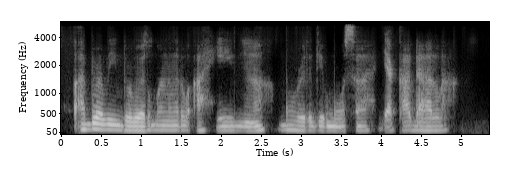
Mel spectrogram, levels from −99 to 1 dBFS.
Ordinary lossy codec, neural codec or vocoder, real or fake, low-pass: none; codec, 16 kHz, 0.5 kbps, X-Codec, HuBERT features, trained on balanced general audio; fake; 5.4 kHz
